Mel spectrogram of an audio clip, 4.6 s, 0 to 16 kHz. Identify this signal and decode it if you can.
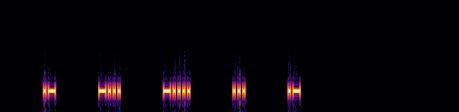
Morse code, heard as a keyed tone, about 53 wpm, spaced as for 17 wpm, 700 Hz. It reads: AB6SA
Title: USA Call Signs - 6x Character Spacing - 50wpm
